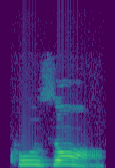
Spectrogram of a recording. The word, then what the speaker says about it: Cousin: Now let's come to a word in the German language, a German word, but it has taken the pronunciation from the French language, which is the cousin. Male cousin is cousin.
